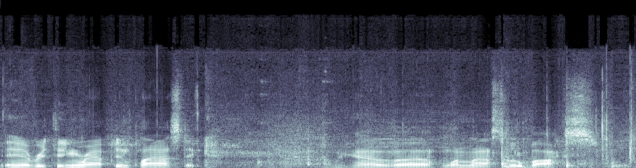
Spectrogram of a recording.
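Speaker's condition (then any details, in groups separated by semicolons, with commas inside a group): No condition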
